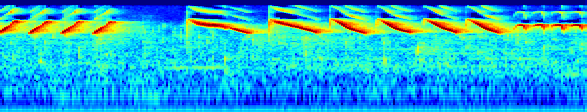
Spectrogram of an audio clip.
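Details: Singing red siskin, gacor ngeroll style with sparrow, hummingbird and canary fills: quick high downslurred notes, a short pause, then evenly spaced longer falling whistles ending in a flat buzzy trill.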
